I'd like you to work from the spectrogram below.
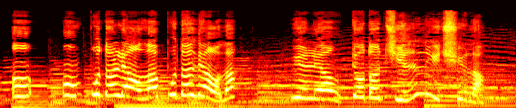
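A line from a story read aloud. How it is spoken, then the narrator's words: Sudden shout. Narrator (Chinese): 它忽然大叫起来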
